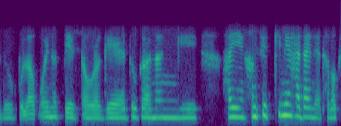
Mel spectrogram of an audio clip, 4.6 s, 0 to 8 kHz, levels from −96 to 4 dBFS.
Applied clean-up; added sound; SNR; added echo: none; none; none; none.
